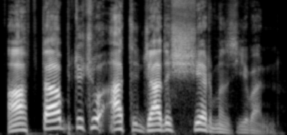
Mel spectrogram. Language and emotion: Kashmiri, neutral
